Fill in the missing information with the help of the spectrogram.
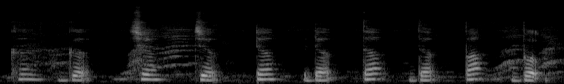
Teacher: ಭಾಗ ಮಾಡ್ತಾರೆ ಒಂದು ಅಲ್ಪಪ್ರಾಣ ಎರಡು ಮಹಾಪ್ರಾಣ ಮೂರು ಅನುನಾಸಿಕ ಅಲ್ಪಪ್ರಾಣ ಅಂತ ಅಂದ್ರೆ ಕಡಿಮೆ ಉಸಿರಿಂದ ಉಚ್ಚರಿಸೋದಕ್ಕೆ ನಾವು ಅಲ್ಪಪ್ರಾಣ ಅಂತ ಕರೀತೀವಿ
